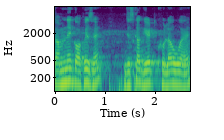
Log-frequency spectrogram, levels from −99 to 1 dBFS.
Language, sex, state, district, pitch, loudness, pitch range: Hindi, male, Chhattisgarh, Raigarh, 145 Hz, -21 LUFS, 140-150 Hz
